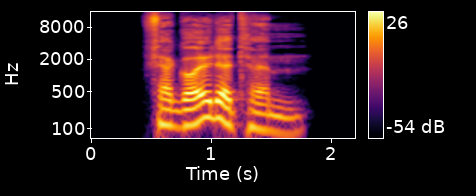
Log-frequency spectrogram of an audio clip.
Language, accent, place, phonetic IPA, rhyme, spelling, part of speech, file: German, Germany, Berlin, [fɛɐ̯ˈɡɔldətəm], -ɔldətəm, vergoldetem, adjective, De-vergoldetem.ogg
- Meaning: strong dative masculine/neuter singular of vergoldet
